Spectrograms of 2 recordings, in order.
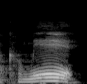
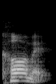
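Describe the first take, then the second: First: Commit with the weight moved to MIT; stress on the last syllable. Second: Commit with the weight on COM; wrong first-syllable stress. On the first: Teacher showing what we do say, commit stressed on MIT. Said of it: "a gente fala commit". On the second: Teacher showing what we don't say, commit stressed on COM. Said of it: "a gente não fala commit". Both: Shown as a demonstration.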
